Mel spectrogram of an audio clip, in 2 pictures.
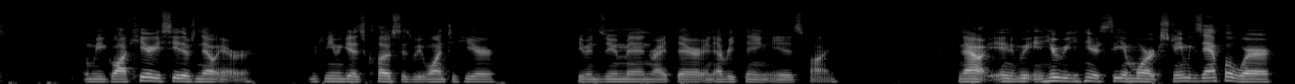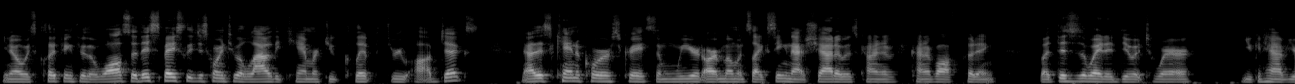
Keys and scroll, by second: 0.3 d, 2.3-6.9 typing, 9.6 a, 11.4 d, 18.0 a, 20.5 d, 22.6-25.2 typing.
